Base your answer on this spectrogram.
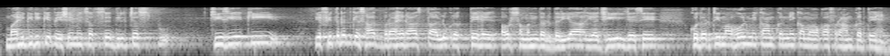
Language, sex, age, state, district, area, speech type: Urdu, male, 18-30, Uttar Pradesh, Balrampur, rural, spontaneous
